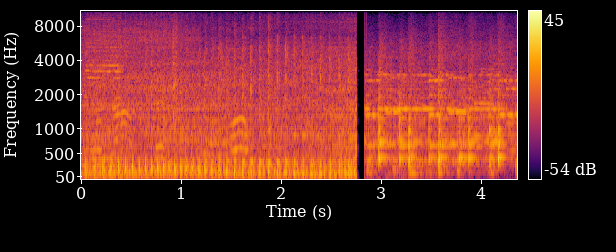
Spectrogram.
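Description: Several motorcycle engines running at low speed, with men's voices over them. Just before the end the sound cuts out for an instant and gives way to music with a drum beat and steady held notes.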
